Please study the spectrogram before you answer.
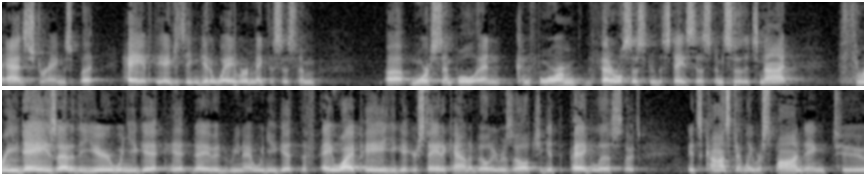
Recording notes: at The Texas Tribune Festival on September 22, 2012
